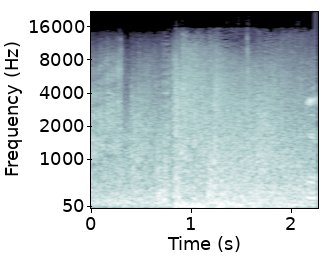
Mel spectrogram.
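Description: Naval guns in a warship video game fire on the destroyer Benson, a heavy boom that swells into a deep sustained rumble, with someone talking over it.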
